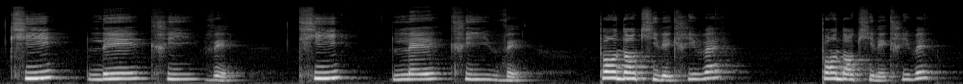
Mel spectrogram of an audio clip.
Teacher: Il faut aussi effectuer l'enchaînement entre le pronom il et le verbe écrivait.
